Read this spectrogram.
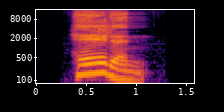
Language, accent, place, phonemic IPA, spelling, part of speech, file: German, Germany, Berlin, /ˈhɛldɪn/, Heldin, noun, De-Heldin.ogg
- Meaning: heroine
